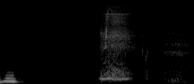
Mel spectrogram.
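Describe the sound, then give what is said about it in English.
A loud, drawn-out yawn: a breathy, voiced inhale that swells and then trails off into an airy exhale, following a brief vocal sound and a pause. “I yawned again. You're it's loud.”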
